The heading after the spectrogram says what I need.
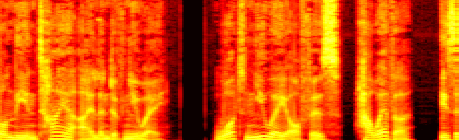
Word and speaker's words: Niue: Niue, pronounced Niue, is a raised coral island in the South Pacific, about 2,400 kilometers northeast of New Zealand.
